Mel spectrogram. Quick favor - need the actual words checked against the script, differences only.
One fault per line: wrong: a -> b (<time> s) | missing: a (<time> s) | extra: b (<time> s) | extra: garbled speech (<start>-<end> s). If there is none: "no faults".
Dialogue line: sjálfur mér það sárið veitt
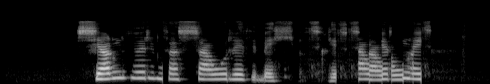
missing: mér (1.5 s)
extra: garbled speech (3.3-4.3 s)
